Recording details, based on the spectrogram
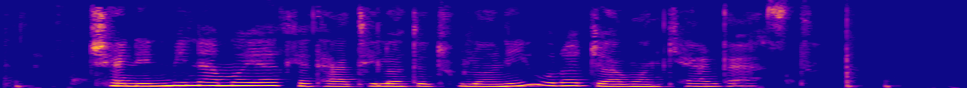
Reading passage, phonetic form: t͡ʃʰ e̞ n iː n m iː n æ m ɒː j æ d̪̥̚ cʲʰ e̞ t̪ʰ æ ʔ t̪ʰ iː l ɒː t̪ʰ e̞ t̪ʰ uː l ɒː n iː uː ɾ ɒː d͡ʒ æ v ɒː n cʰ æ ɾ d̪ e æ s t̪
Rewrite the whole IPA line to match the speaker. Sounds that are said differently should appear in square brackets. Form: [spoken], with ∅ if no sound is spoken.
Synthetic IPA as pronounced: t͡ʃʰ e̞ n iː n m iː n æ m ɒː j æ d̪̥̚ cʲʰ e̞ t̪ʰ æ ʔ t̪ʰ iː l ɒː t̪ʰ e̞ t̪ʰ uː l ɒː n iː uː ɾ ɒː d͡ʒ æ v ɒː n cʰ æ ɾ d̪ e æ s t̪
